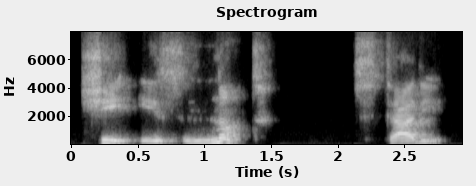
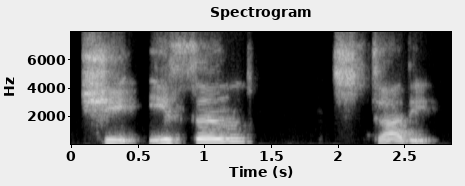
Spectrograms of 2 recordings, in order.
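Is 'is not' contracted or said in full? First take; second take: full; contracted. First: The words 'is not' are said separately. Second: The words 'is not' are contracted together. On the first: It is a more British form. "la segunda no" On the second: It is a more American form. "La primera contiene contracción"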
